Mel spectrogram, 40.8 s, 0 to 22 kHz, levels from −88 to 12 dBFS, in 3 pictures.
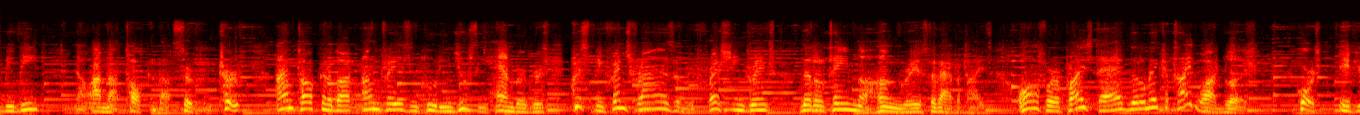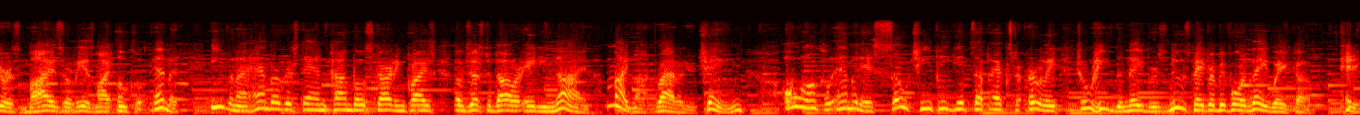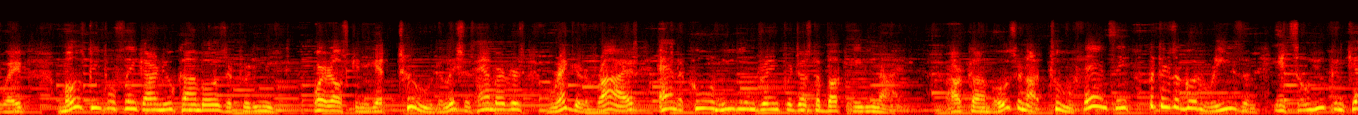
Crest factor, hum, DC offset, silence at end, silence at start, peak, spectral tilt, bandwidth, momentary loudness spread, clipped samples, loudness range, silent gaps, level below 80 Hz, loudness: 16 dB; none; under 0.1%; 0 s; 0 s; -4 dBFS; -8.5 dB/octave; 10 kHz; 6 LU; under 0.1%; 2 LU; none; -46 dBFS; -22 LUFS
